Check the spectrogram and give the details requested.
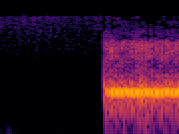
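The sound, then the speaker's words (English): A phone's outgoing ringing tone on a regular, non-FaceTime call to Sean Mooney begins abruptly after a brief silence, a steady mid-pitched electronic hum held at an even, fairly loud level until the end, with no voices. “You probably should call the other phone”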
